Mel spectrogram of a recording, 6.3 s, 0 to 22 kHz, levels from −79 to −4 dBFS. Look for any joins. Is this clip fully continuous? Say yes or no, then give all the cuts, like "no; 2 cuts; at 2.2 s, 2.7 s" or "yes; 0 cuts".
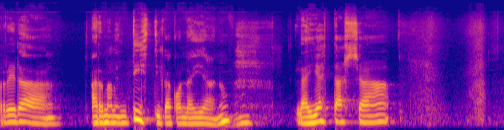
yes; 0 cuts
